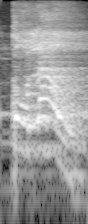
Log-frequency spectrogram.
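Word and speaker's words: κολλάω: Y la palabra une ahí es la clave, porque la palabra une viene del griego kolao, se escribe kollao.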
